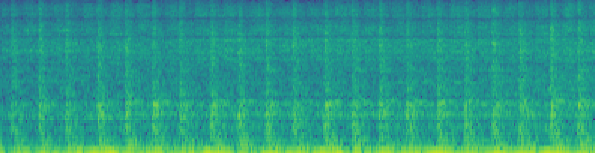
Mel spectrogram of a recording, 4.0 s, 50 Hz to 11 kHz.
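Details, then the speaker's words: Turbo Volvo 245 at first start out of the garage, about 70°F, on a tuner-managed ECU: the engine rumbles unevenly and stumbles, barely running. Owner suspects a too-lean mixture needing startup enrichment and prime-pulse changes. Rough, stumbling running. "It's trying. Sounds like it's probably too lean."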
